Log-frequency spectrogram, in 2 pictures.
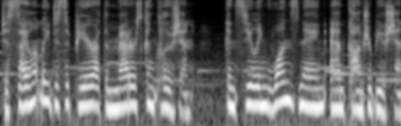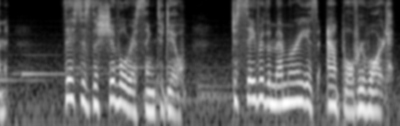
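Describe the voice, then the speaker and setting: A woman voicing a refined, bookish teenage boy swordsman in a video game, speaking in a formal, flowery, high-minded way. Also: moderate pace, a little mellow, faint music behind, lightly acted. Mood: lofty.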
